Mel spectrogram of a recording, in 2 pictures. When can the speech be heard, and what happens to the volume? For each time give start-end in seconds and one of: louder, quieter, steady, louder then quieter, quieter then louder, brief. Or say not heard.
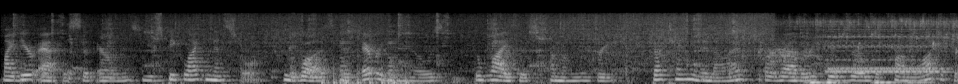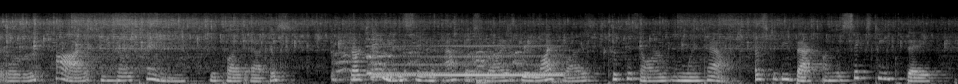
0.0-19.1 steady.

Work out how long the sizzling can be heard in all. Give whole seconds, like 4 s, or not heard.
19 s.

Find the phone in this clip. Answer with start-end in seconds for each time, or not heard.
3.2-4.1, 8.0-9.6, 13.2-15.2.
